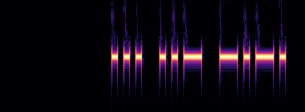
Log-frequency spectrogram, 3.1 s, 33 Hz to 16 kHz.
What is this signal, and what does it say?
Morse code, heard as a keyed tone, about 20 wpm, 700 Hz. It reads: SUC
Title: Build A Word - 1 Letter At A Time - 4-Letter Words - 20wpm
